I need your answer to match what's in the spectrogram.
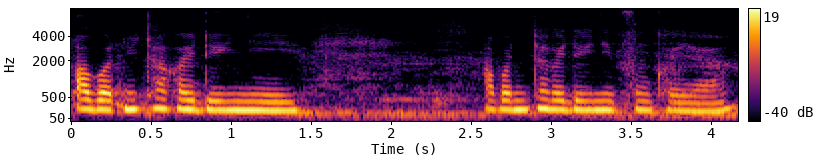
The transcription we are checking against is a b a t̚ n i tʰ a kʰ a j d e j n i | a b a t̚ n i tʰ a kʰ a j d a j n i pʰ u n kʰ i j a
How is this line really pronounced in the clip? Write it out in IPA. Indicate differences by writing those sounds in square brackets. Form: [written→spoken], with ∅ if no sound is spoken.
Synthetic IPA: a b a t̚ n i tʰ a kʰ a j d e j n i | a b a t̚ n i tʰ a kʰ a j d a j n i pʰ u [n→ŋ] kʰ [i→a] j a

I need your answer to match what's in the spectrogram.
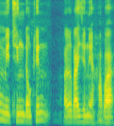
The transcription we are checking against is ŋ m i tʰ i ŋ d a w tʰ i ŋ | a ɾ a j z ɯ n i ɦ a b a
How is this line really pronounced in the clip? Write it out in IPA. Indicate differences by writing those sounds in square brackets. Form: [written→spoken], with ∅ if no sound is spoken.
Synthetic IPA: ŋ m i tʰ i ŋ d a w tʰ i [ŋ→n] | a ɾ a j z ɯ n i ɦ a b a

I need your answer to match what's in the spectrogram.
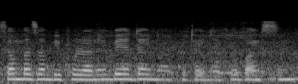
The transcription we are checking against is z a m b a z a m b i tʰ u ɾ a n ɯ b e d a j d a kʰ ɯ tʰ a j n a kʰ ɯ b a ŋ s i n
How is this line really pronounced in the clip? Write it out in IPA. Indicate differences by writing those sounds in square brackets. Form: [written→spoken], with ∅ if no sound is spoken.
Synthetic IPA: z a m b a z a m b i [tʰ→pʰ] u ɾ a n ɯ b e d a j [d→n] a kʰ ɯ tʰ a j n a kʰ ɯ b a ŋ s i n

